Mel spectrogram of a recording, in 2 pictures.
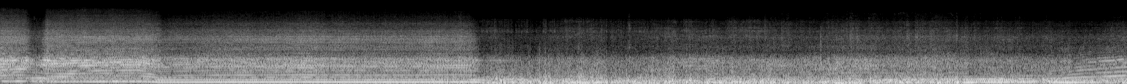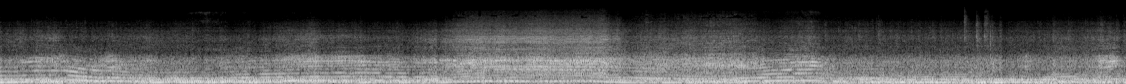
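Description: A car engine roars loudly from inside the car, its revs rising and falling as it shifts gears.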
